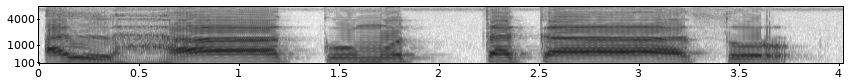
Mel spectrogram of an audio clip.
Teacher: वक्फ करेंगे तो रा पर जो पेश है वो साकिन हो जाएगा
